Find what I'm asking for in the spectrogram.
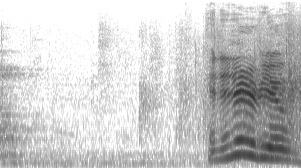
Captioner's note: applause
